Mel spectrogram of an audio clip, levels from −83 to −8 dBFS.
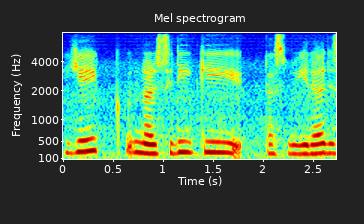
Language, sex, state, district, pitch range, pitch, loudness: Hindi, female, Uttar Pradesh, Lucknow, 210-245 Hz, 225 Hz, -14 LUFS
